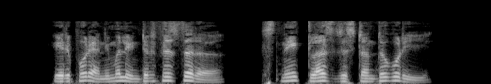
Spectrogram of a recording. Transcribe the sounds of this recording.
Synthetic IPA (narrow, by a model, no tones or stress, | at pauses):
eɾpʰoɾɛniməliɳʈəɾpʰesd̪əɾ | sneːkːlasɖesʈãnt̪okoɽi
